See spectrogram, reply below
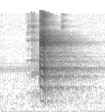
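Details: A thirsty white-browed babbler perched on a Gugabul at Griffith Pioneer Park Museum gives a single harsh, scratchy note, loud at the start and fading over half a second, against a quiet background.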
